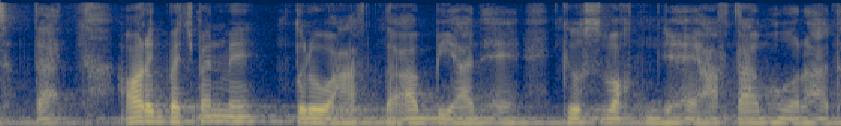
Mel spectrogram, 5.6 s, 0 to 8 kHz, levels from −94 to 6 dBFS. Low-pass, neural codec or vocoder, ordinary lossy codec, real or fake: 7.2 kHz; none; none; real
